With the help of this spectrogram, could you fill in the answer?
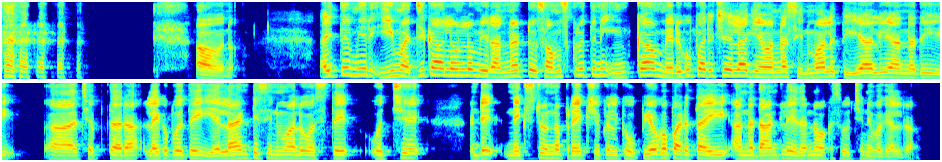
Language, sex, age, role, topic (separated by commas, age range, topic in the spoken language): Telugu, male, 30-34, host, సినిమాలు మన సంస్కృతిని ఎలా ప్రతిబింబిస్తాయని మీరు అనుకుంటారు?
